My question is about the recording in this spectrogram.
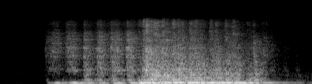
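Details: Yamaha GP1200R converted to a GP1800R, first start of the new engine, speedo cluster not fitted: cranks briefly, then catches and revs with a loud, deep, even bark and no knocks or misses. A healthy start; the fuel line was not installed.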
